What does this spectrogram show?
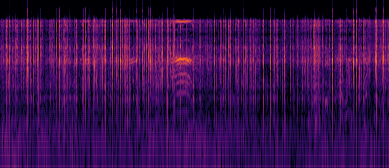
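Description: Raindrops striking the camera and its lens: a dense run of rapid, irregular ticks over a rushing haze. A brief rising-and-falling tone sounds about three and a half seconds in.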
